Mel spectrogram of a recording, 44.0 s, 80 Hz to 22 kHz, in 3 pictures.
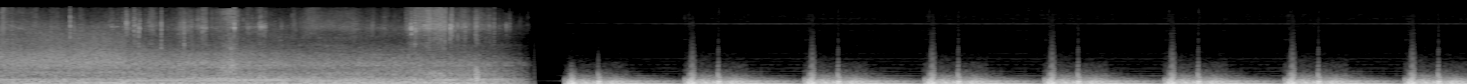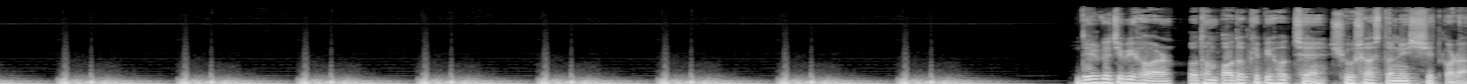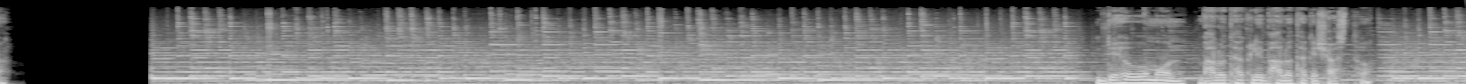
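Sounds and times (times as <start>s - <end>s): deep heartbeat-like thumps: 5.6s - 24.8s.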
